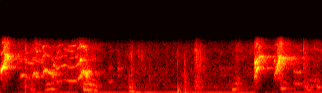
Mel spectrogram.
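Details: Toy Manchester Terrier dog, a pet, giving a string of short whiny yips and whimpers rising and falling in pitch, with two louder yelps near the end over a steady low electrical hum.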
